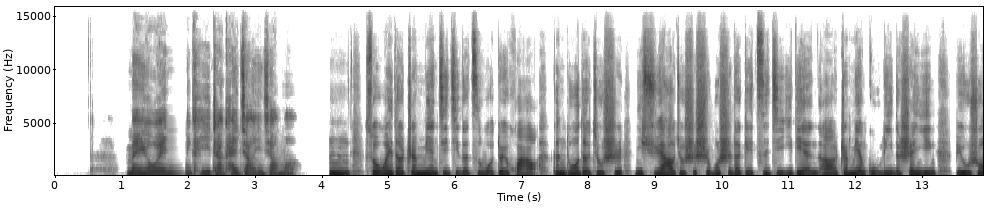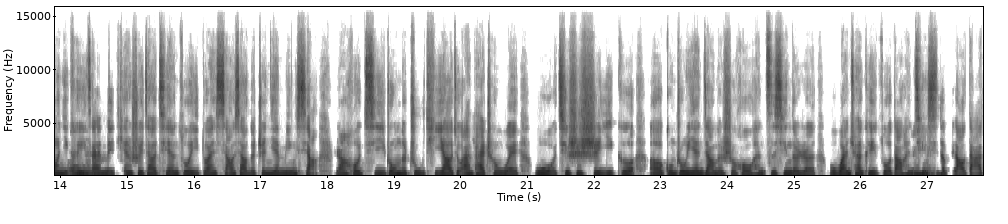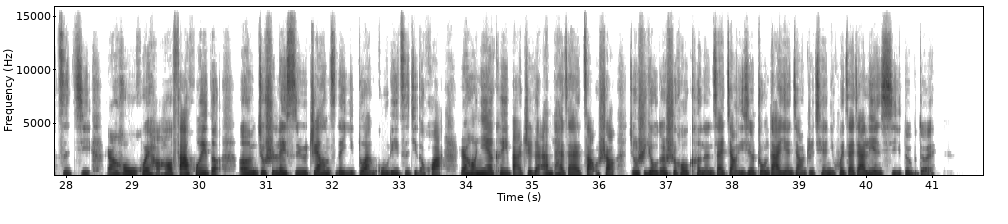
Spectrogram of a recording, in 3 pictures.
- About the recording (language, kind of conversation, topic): Chinese, advice, 我怎样才能在公众场合更自信地发言？
- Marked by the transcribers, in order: other background noise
